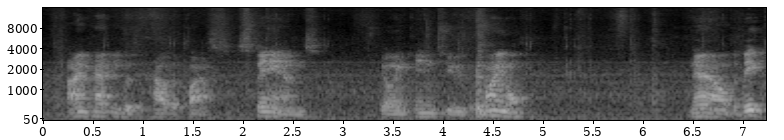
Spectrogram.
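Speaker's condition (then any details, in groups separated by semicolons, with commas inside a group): No condition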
